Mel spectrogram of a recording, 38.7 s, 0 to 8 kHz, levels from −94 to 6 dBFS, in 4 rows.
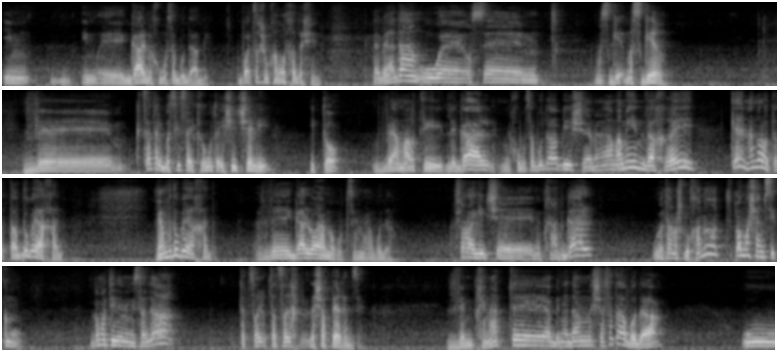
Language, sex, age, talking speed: Hebrew, male, 30-49, 115 wpm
